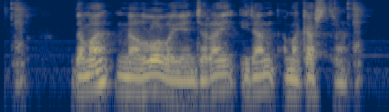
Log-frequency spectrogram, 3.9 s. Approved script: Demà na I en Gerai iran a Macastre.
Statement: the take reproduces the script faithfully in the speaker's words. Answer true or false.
false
